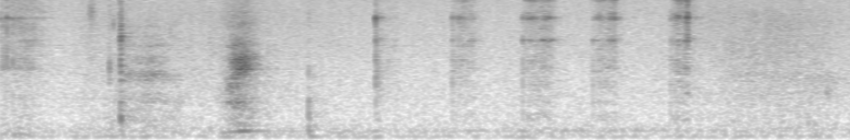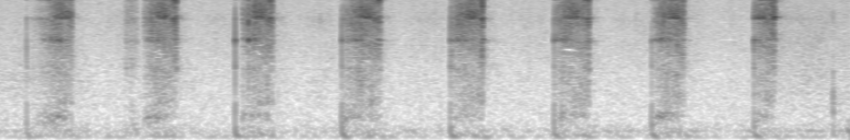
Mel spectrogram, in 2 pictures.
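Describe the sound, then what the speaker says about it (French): A nail file rasping across a nail in soft repeated strokes, close and quiet, with rhythmic scraping bursts growing steadier toward the end. "Ça lime très très bien en plus."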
